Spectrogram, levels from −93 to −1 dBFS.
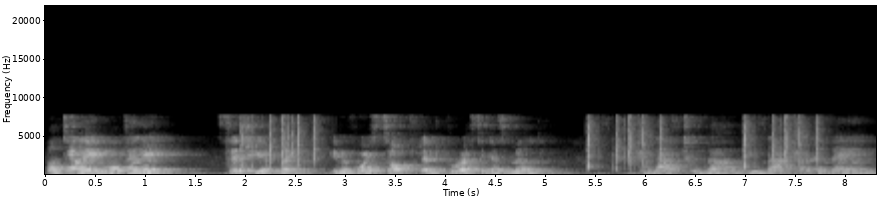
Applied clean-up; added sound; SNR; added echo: none; Crushing; 10 dB; reverberation time 0.9 s.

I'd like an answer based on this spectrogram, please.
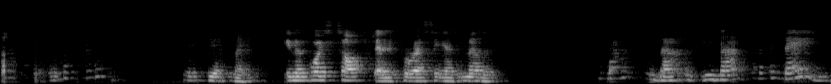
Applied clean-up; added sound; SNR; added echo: neural mask model DeepFilterNet 3.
